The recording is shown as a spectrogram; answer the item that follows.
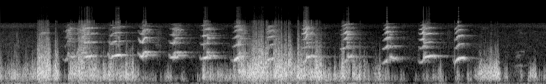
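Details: Komondor dog during a big move, recorded 11 March 2016: a rapid series of high, whining whimpers with tonal, falling overtones, broken by breathy noisy bursts, several per second throughout.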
